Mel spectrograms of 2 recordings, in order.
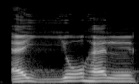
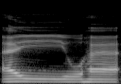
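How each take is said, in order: First: The doubled y is said with slight pressure. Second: The doubled y is said flat, without pressure. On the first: The speaker calls it right. "sedikit ditekan" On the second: The speaker calls it wrong. "Tidak boleh kita baca"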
